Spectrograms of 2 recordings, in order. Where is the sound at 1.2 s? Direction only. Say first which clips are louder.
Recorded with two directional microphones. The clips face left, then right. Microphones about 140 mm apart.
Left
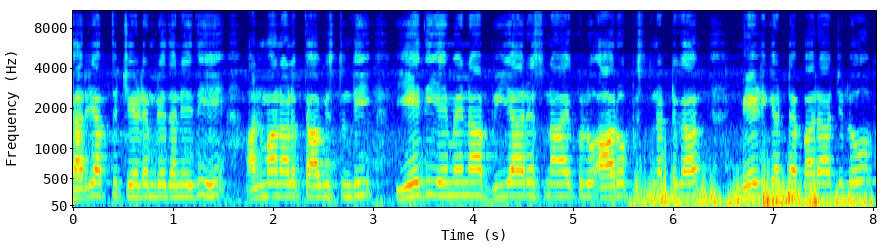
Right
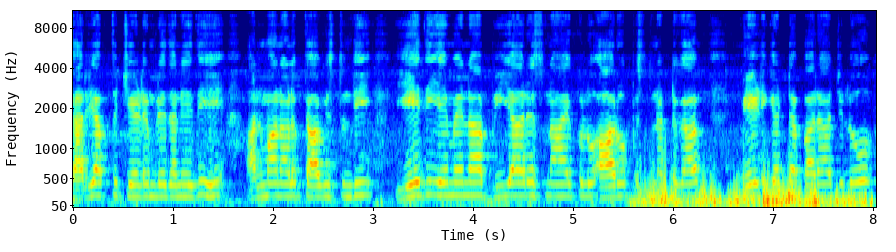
Left 2 dB; 20° left (ahead or behind).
